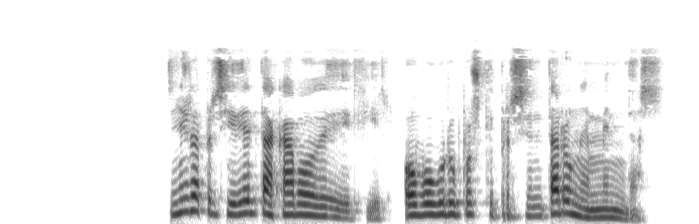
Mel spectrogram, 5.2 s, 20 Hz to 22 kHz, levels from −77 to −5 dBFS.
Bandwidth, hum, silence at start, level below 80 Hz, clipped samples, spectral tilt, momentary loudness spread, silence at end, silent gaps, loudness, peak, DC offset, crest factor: 9.6 kHz; none; 1.25 s; -70 dBFS; under 0.1%; -4.5 dB/octave; 11 LU; 0.3 s; 2.99-3.04 s; -25 LUFS; -6 dBFS; under 0.1%; 20 dB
